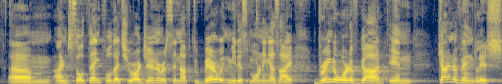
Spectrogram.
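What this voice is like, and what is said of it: Quebec French accent in English. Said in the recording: “I'm from Quebec. I don't know if you noticed the accent a little bit.”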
